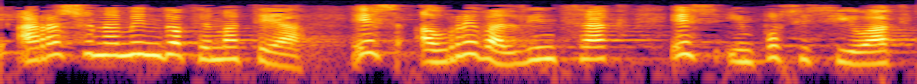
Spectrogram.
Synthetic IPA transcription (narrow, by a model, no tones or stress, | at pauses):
ʔa̰raso̞name̞nd̪uake̞mat̪e̞a | e̞sawre̞β̞ald̪int͡sak | e̞simpo̞sisio̞ak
